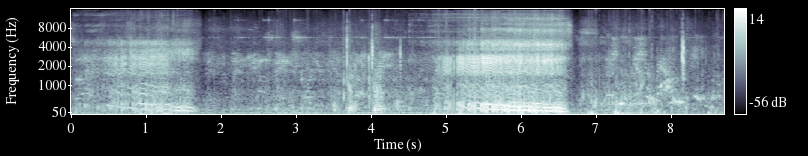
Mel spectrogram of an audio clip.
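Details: Adult man asleep on a couch at a party, heavy snoring: two long, loud, rattling breath sounds separated by quieter breathing.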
